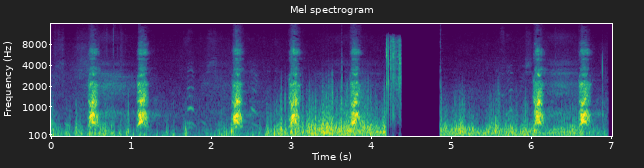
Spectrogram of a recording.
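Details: A dog barks in short bursts while playing with a stick by water, roughly every half second to second in two runs separated by a brief silence, over steady rushing wind or water noise.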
